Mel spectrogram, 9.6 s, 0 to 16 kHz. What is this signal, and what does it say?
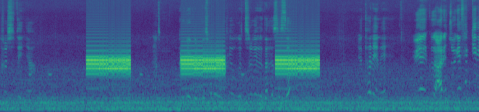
Emergency Alert System (SAME) tones (header bursts), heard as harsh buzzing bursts, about 520.83 baud, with the noise inside a car.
